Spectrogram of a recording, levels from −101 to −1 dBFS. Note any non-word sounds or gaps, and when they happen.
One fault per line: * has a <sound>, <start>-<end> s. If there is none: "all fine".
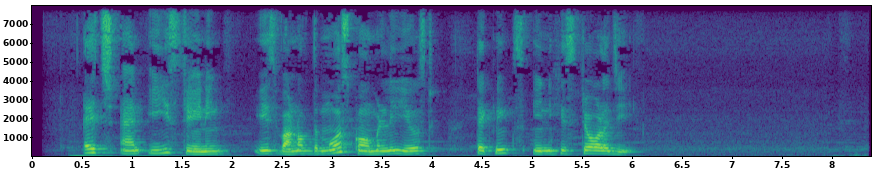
all fine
